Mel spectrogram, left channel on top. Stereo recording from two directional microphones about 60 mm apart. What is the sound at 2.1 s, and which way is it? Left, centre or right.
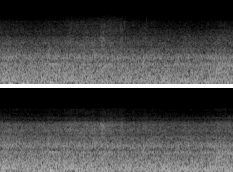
Vehicle, left.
